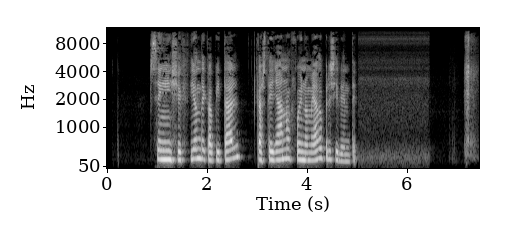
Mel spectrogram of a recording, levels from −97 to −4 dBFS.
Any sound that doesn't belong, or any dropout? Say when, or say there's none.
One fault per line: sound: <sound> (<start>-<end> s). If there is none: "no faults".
no faults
